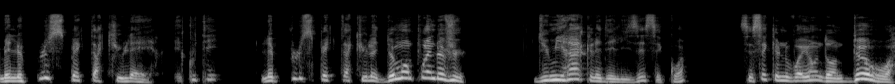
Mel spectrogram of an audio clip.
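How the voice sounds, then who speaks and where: Recorded dry and close with no echo, a man speaks fairly slowly in a high pitch with a dark, mellow tone, very wide pitch swings and big swings in loudness. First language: not French (speaking French). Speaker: preacher. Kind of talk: sermon. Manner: animated.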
